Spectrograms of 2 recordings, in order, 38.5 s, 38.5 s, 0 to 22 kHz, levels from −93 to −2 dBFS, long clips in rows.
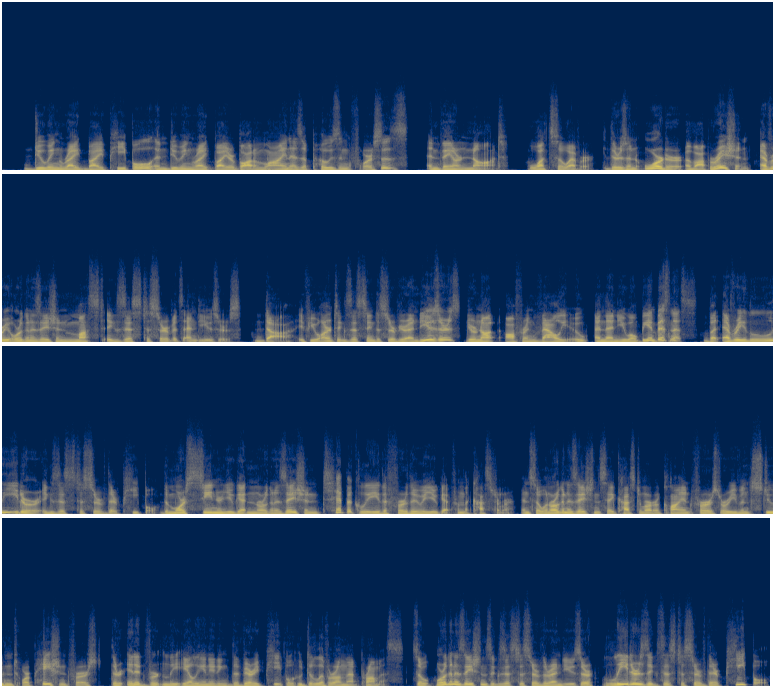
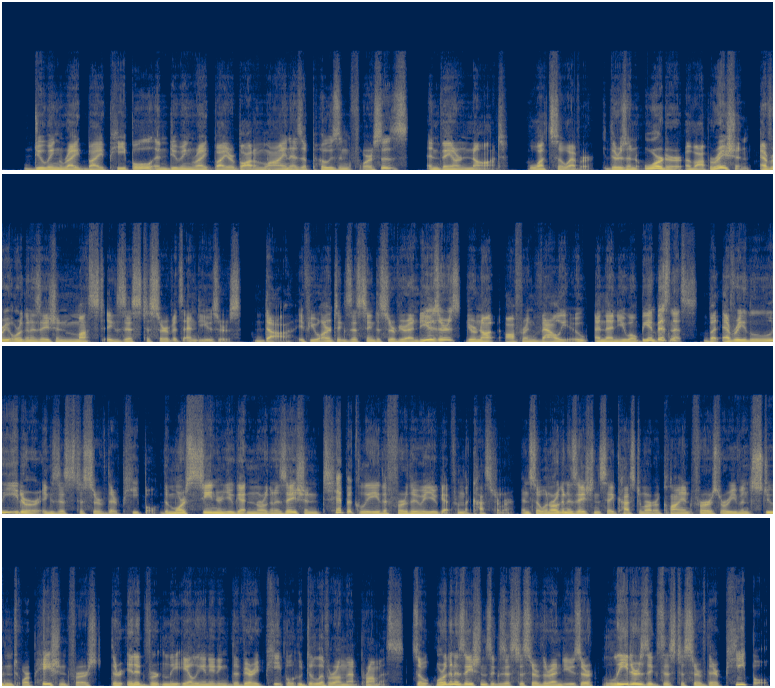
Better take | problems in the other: second | muffled; very; fading above 2.5 kHz

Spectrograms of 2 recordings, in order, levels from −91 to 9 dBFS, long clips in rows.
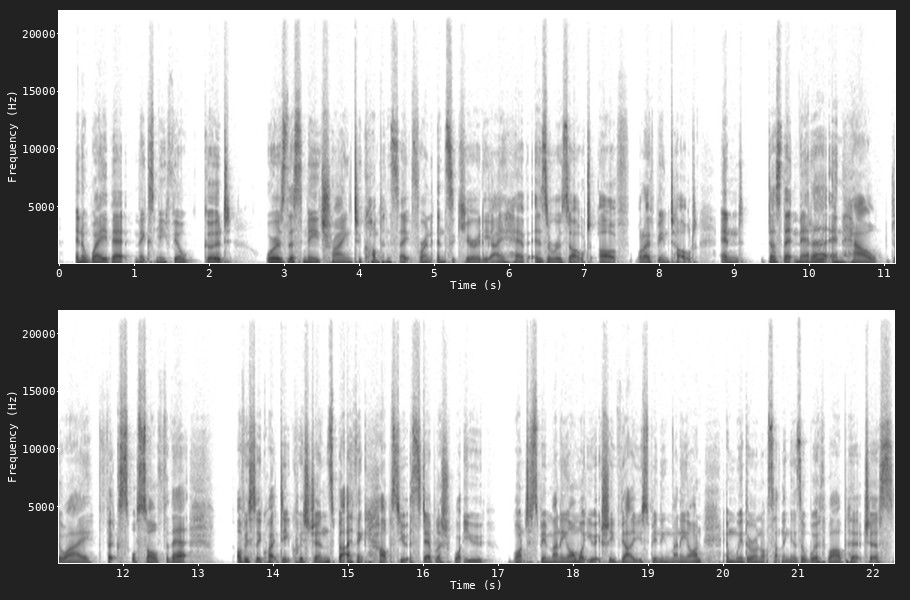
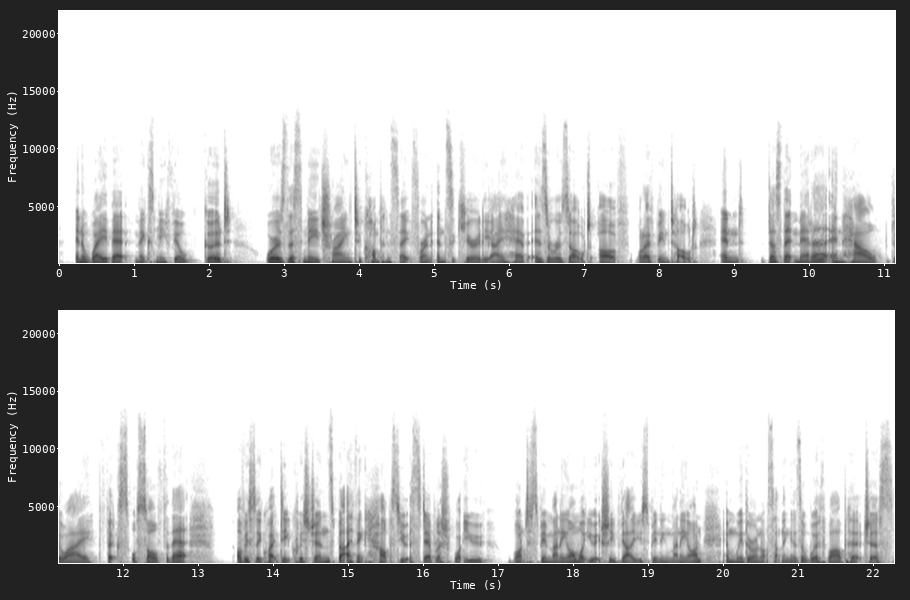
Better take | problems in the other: first | muffled; slightly; fading above 2.5 kHz

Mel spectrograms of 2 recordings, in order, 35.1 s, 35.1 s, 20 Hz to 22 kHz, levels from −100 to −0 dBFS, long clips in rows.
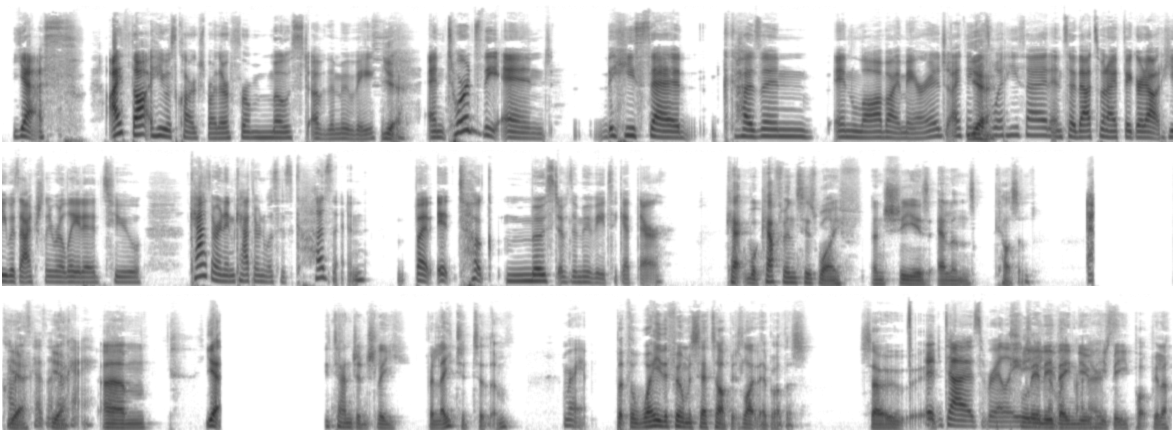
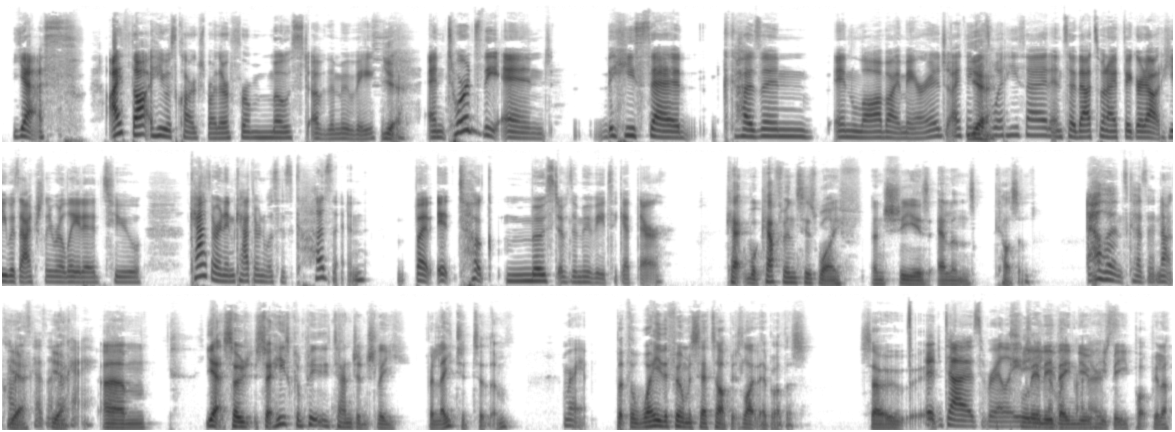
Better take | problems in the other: second | audio cutting out; at 23 s for 1 s and at 26 s for 1 s

